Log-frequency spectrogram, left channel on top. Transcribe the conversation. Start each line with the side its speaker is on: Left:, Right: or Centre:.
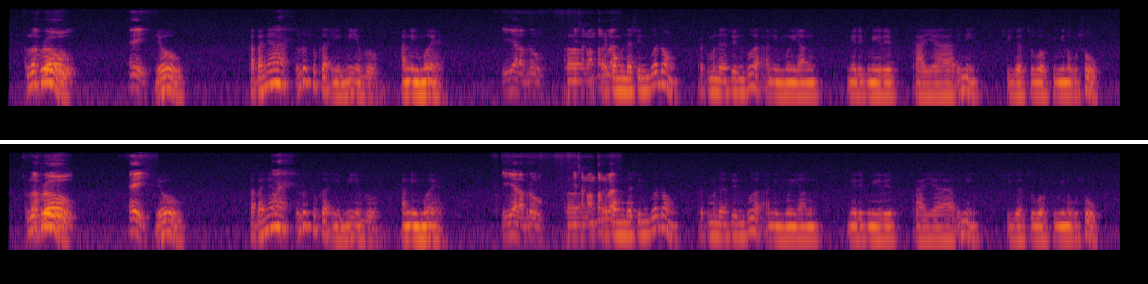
Left: Halo
Right: Halo
Left: bro,
Right: bro. Eh,
Left: yo, katanya
Right: eh
Left: lu suka ini ya bro, anime ya?
Right: iya lah bro.
Left: Eh
Right: Biasa nonton
Left: rekomendasiin
Right: gua.
Left: gua dong, rekomendasiin gua anime yang mirip-mirip kayak ini, Shigatsu wa Kimi no Uso.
